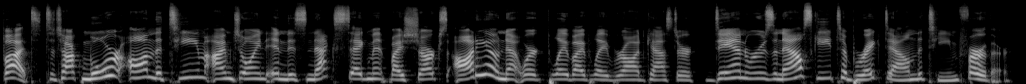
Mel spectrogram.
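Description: Woman sports podcast host, slightly high voice, dry close sound, presenting and interviewing. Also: unhurried, few pauses, pushed and bright, smooth, no room sound. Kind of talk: scripted sports segment and interview.

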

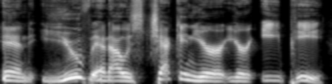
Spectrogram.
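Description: Gravelly rambling male host. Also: on the high side, lively intonation, slow pace, fairly bright tone, dry recording, clean studio sound. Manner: rambling questions with many restarts. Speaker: podcast host. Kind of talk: casual sports interview.

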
